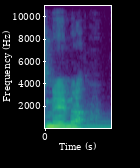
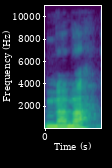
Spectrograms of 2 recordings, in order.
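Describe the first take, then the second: First: The first vowel sounds like 'nee'. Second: The first vowel sounds like 'nah'. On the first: The speaker calls it right. "it's Nina" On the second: The speaker calls it wrong. "I've always said Nana, and it's not"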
